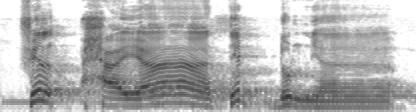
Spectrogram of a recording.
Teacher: ha tengah kerongkongan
